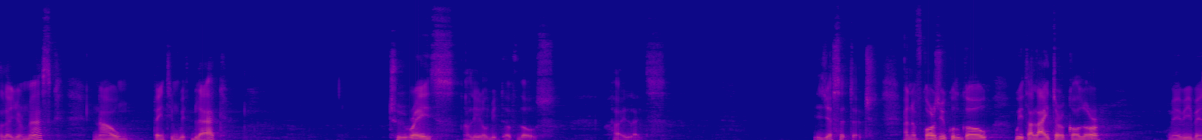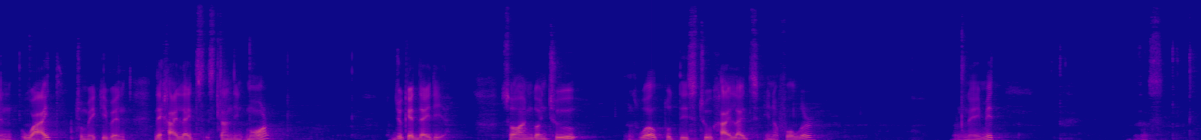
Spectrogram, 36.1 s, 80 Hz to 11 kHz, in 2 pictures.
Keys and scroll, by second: 2.1 x, 14.0 space, 18.4 space, 21.7 space, 33.8 h, 35.0 BackSpace, 35.8 i.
